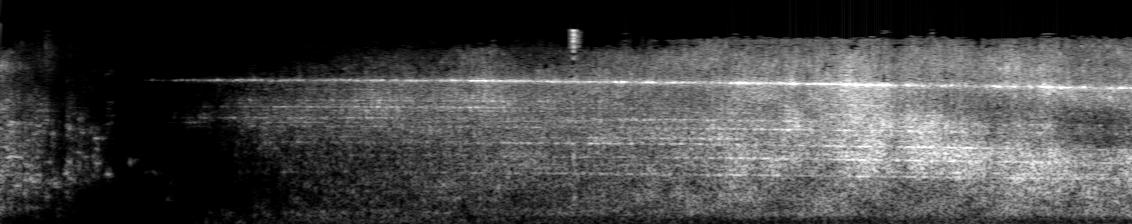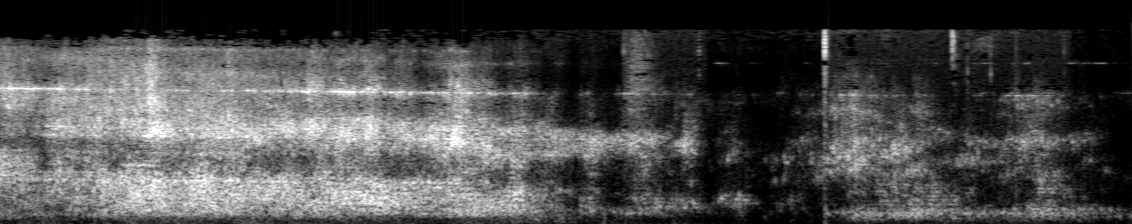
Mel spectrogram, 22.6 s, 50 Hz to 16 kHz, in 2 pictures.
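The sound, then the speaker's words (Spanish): A jet airplane engine on a flight departing for Houston, Texas roars up from a brief silence, swelling into a loud, sustained whine and rumble with a high steady tone on top, as if heard from inside the cabin. “Atención, por favor, los usuarios del asiento número 27 y 28 son los únicos de todo el avión que no se han puesto el cinturón de seguridad.”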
